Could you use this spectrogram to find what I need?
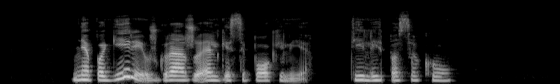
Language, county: Lithuanian, Telšiai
